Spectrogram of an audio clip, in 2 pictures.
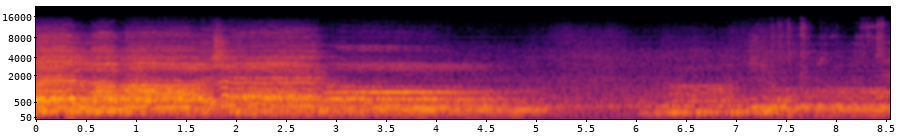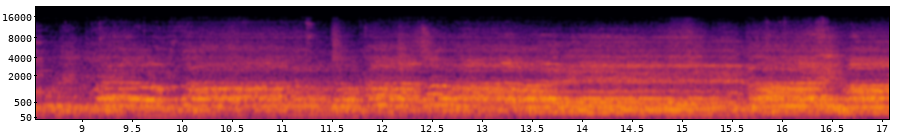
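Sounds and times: male choir singing: 0.0 - 5.1, 6.2 - 17.0.

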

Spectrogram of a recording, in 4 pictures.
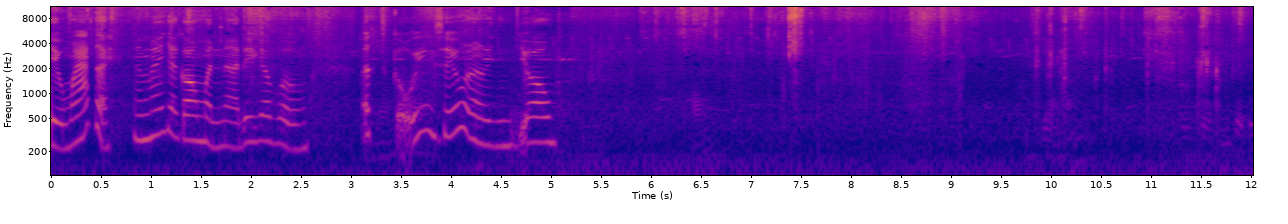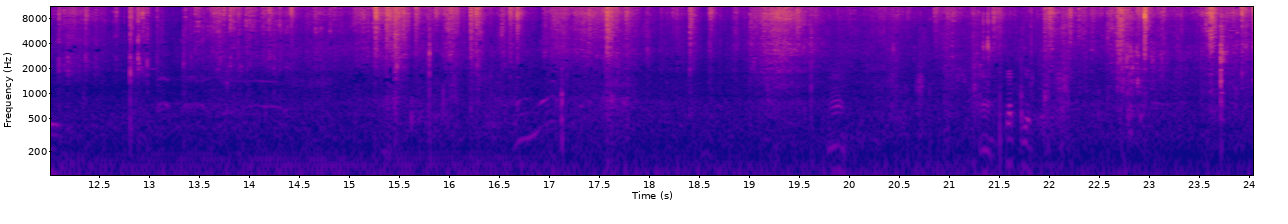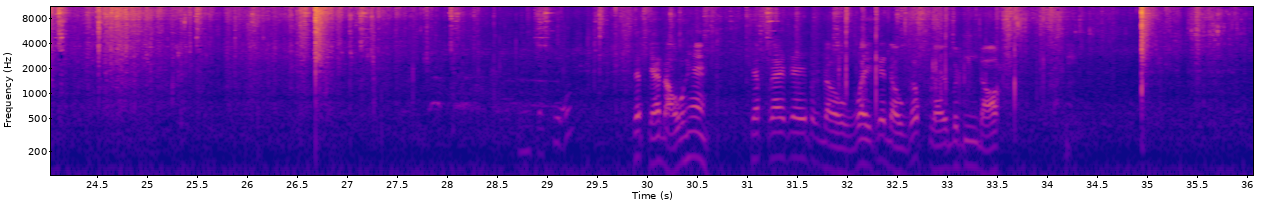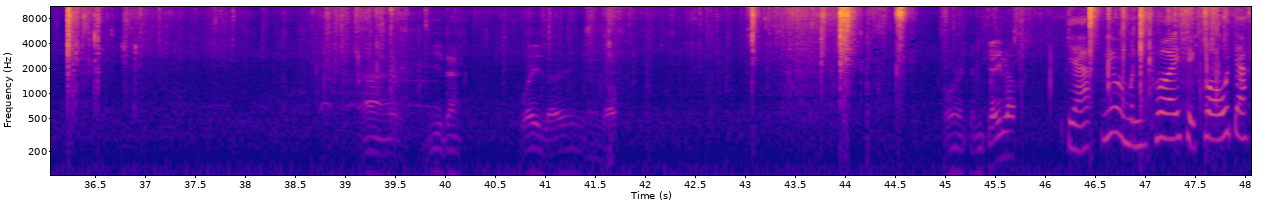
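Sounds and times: steady low rumble: 0.0 - 27.8
rustling and crackling: 0.0 - 48.0
faint voices: 13.6 - 18.2.

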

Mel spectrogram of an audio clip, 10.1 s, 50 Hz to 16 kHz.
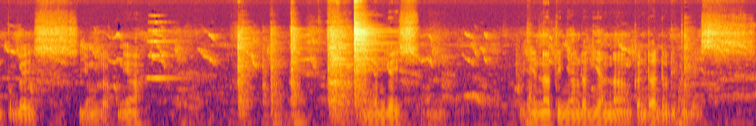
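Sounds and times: metal latch clanking: 3.2 - 5.2.

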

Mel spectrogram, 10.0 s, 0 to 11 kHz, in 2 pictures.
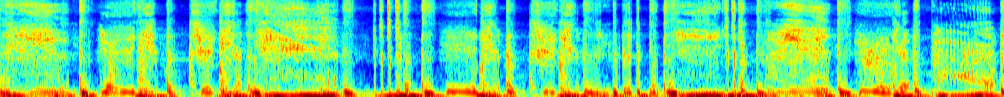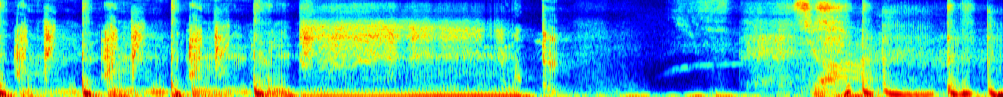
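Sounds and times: person beatboxing into microphone: 0.0 - 10.0.

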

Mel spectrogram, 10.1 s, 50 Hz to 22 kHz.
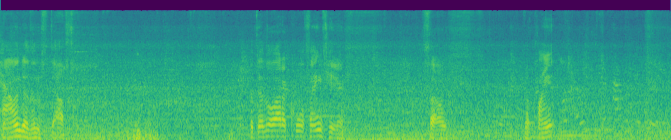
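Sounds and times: low traffic rumble: 0.0 - 10.0
wind on microphone: 1.5 - 2.6.

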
